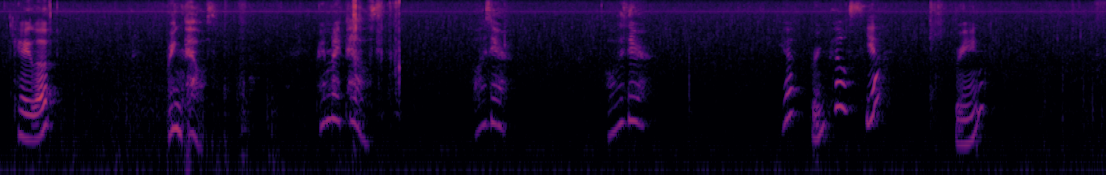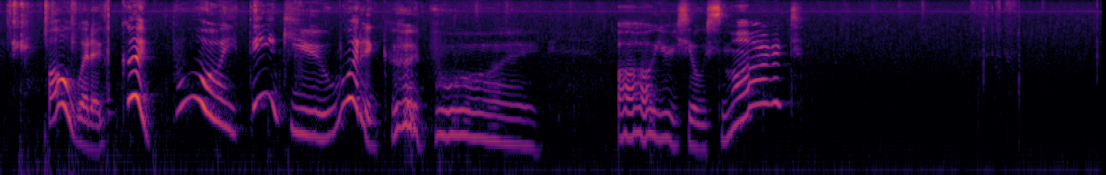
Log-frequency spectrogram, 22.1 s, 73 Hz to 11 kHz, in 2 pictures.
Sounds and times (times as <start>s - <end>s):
Speech: 0.2s - 0.6s, 1.7s - 2.2s, 3.2s - 3.9s, 4.8s - 5.2s, 6.1s - 6.6s, 7.8s - 9.0s, 9.6s - 10.0s, 11.6s - 16.5s, 17.2s - 19.2s.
